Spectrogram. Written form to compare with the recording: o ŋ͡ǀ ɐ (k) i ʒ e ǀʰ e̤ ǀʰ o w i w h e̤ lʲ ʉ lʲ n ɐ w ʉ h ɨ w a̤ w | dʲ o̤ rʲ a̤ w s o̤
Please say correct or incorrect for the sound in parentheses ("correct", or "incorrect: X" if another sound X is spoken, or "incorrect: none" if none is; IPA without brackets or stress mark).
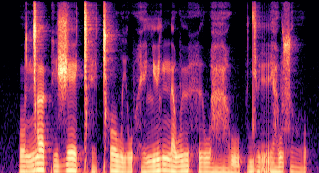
correct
